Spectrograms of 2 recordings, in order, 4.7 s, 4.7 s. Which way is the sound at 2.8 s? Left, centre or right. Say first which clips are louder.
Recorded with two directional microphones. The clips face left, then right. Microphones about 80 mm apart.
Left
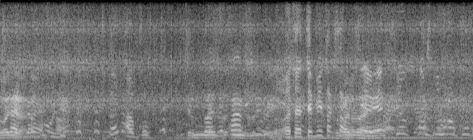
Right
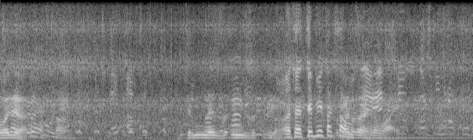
Right 6 dB; right.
